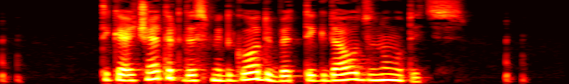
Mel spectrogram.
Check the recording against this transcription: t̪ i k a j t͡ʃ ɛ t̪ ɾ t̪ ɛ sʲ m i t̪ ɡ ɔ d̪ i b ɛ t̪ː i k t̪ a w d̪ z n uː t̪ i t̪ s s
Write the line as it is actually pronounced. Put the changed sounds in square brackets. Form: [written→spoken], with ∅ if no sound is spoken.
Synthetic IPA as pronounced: t̪ i k a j t͡ʃ ɛ t̪ ɾ [t̪→d̪] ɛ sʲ m i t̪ ɡ ɔ d̪ i b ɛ t̪ː i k [t̪→d̪] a w d̪ z n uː t̪ i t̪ s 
